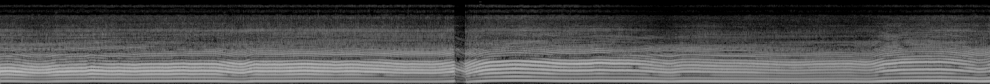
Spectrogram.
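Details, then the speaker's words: Old spare chainsaw with muffler header into a can, bucking a big log: screaming cut with pitch dipping and surging every couple of seconds, running erratically; owner suspects an air leak. "You hear that saw's acting right up. E, it's got an air leak somewhere."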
